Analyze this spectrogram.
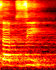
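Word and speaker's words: सब्ज़ी: सब्जी, सब्जी नहीं सिर्फ होता है सब्जी। ठीक है? ज के नीचे नुक्ता होगा।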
